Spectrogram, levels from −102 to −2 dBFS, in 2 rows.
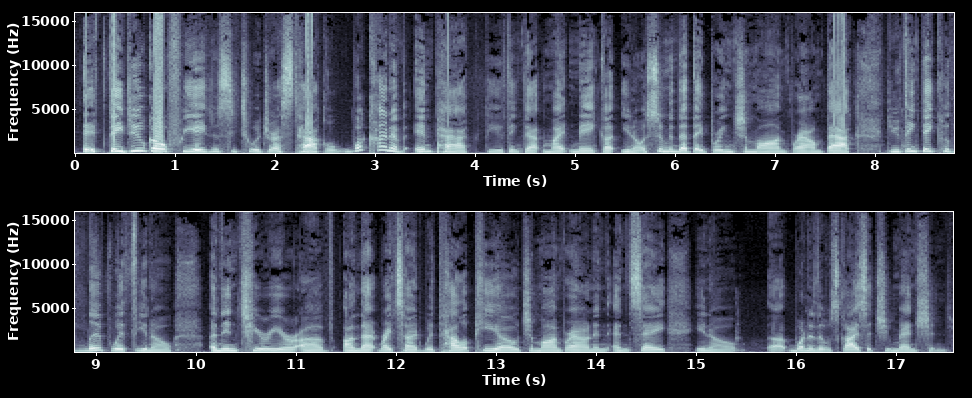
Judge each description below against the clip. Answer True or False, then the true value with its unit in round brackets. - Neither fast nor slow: False (210 wpm)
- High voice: True (195 Hz)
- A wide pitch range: False (2.8 semitones)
